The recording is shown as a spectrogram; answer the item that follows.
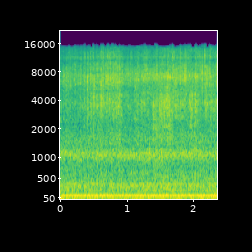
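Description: Garden hose spray wand pouring a steady stream of water onto the mulched soil of a potted plant, a continuous hiss and splash, with a steady low hum underneath.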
